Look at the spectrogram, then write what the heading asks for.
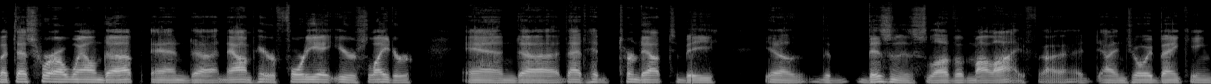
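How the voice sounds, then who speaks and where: In a very clean recording with a silent background and a dry, close sound with no echo, a man speaks fairly slowly in a fairly low, monotone, flat voice. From Texas, Houston. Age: 70s. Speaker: retired-age banker sharing a faith story. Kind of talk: podcast interview.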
